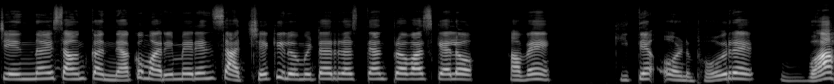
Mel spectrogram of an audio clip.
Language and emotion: Goan Konkani, happy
